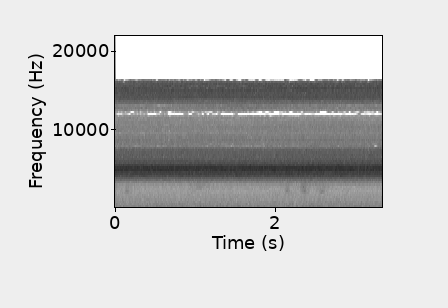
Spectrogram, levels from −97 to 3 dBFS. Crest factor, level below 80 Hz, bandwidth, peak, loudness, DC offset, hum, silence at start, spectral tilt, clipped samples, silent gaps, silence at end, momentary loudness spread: 14 dB; -62 dBFS; 16.5 kHz; -2 dBFS; -13 LUFS; under 0.1%; none; 0 s; 2.5 dB/octave; under 0.1%; none; 0 s; 1 LU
